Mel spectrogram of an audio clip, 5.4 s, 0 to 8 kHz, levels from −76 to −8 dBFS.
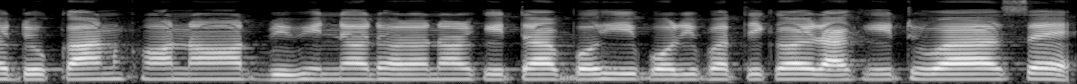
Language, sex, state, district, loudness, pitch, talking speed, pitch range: Assamese, female, Assam, Kamrup Metropolitan, -17 LUFS, 185 Hz, 100 wpm, 185-190 Hz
